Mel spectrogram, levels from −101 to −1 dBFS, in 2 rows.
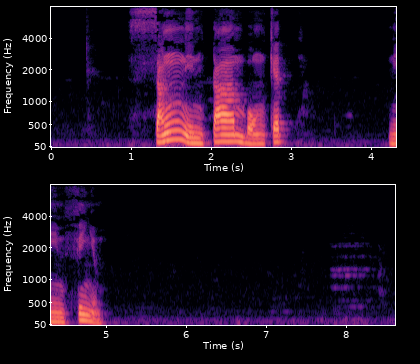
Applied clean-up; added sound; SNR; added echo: none; none; none; none.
